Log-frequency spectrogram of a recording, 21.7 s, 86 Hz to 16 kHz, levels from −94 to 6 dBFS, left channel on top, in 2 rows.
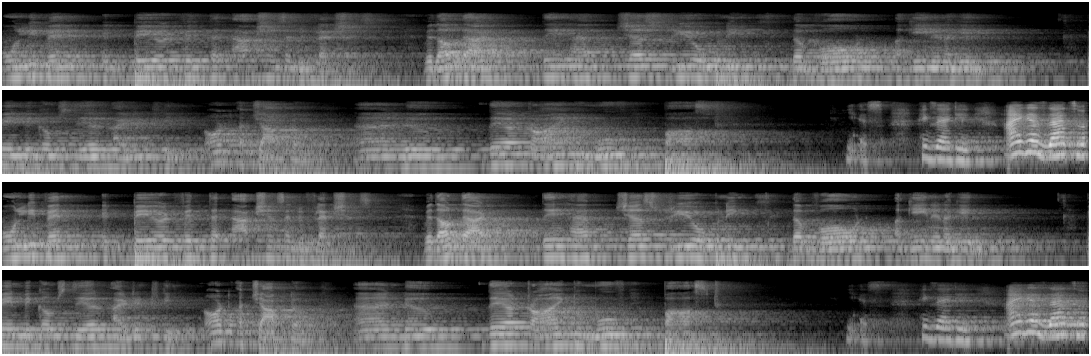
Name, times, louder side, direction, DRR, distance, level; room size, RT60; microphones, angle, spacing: voice 1, 0.0-3.7 4.2-4.9 5.3-8.6 8.9-9.8 10.9-12.6 12.9-13.9 14.4-15.2 15.7-17.1 17.5-17.9, right 1 dB, 80° right, 4 dB, 1.2 m, -31 dB
voice 2, 19.3-21.7, left 5 dB, 40° left, 12 dB, 0.4 m, -24 dB
11.0 x 8.3 x 7.1 m, 2.5 s
head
